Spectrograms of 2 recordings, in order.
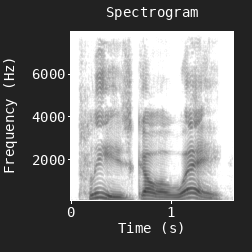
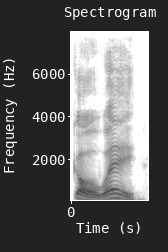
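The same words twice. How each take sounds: First: Slow, drawn-out plea; imploring, lingering on the words; begging. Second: Higher, quicker incredulous echo; taken-aback girl repeating what was said; echoing question. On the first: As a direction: beg them to leave. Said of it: "begged one". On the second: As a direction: throw the words back in disbelief. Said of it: "echoed Betsy". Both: A narrator's reading.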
